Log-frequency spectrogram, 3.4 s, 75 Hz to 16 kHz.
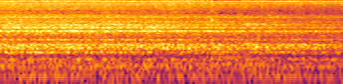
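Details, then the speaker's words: Worcester Greenstar 30 HE gas boiler set to minimum fan speed for CO2 emissions check: even fan whoosh with steady burner roar, easing lower in pitch as it slows to minimum speed; sounds healthy. "can hear it going slower and slower so that's going down to minimum fan speed on this setting the emissions should be 8.8"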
